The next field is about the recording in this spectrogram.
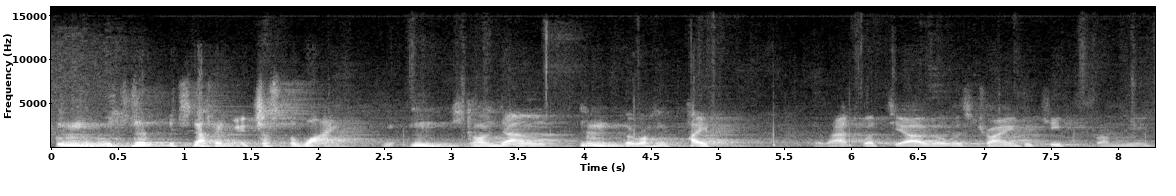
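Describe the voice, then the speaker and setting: An actor playing a proud, surly Franciscan friar in a radio drama, haughty and blustering. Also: male voice, medium pitch, animated, slow pace, mellow, dull audio. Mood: flustered. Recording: echoey hall-like reverb.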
